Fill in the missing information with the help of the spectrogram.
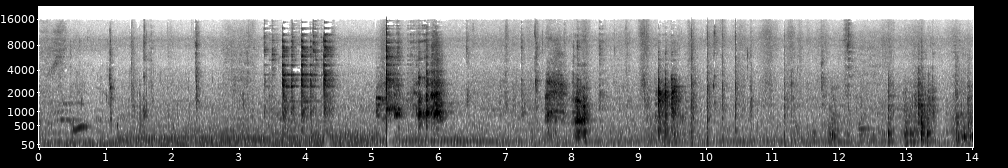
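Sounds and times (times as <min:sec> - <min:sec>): metal bowl and plate clinking: 0:03.3 - 0:06.2.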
